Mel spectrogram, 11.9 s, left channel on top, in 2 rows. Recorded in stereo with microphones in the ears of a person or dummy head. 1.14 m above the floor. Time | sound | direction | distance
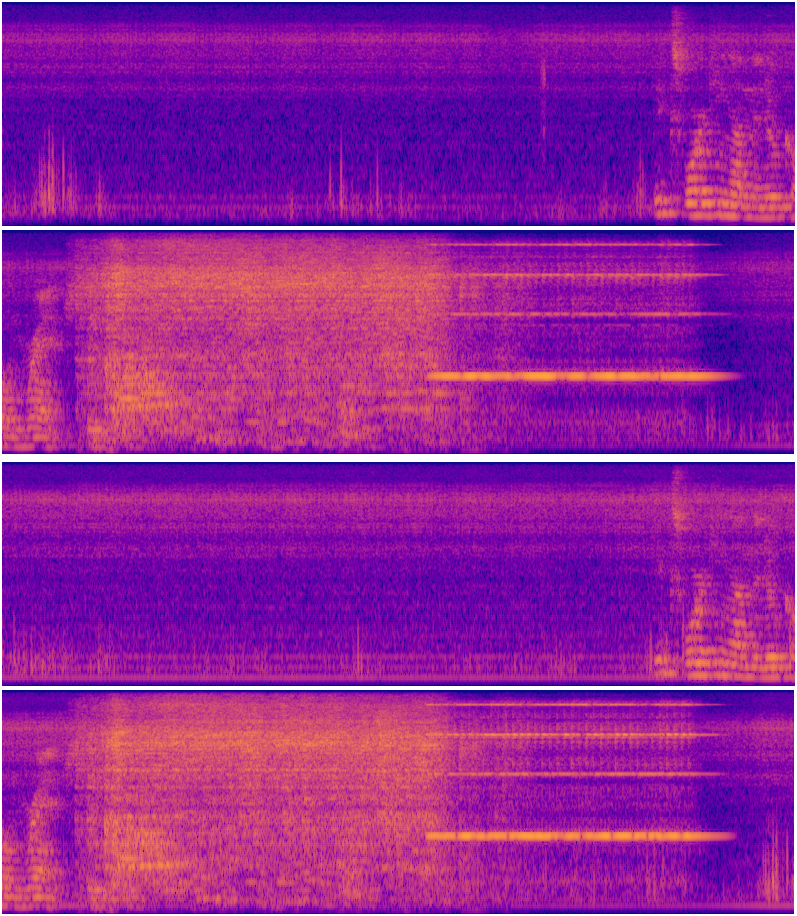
4.9 | a man speaking | 5° left (ahead or behind) | 1.1 m
6.5 | tape being pulled | 20° right (ahead or behind) | 1.5 m
9.1 | a phone ringing | 65° right (ahead or behind) | 1.0 m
